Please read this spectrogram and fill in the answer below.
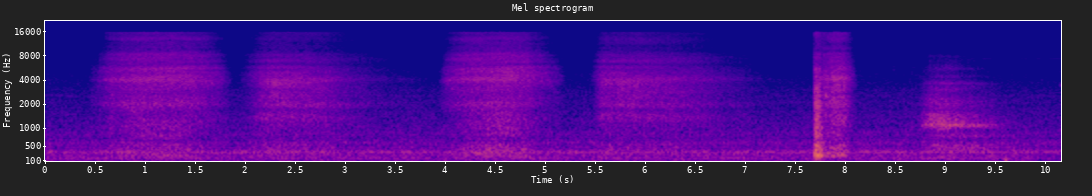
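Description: Several long breaths in and out through the nose while the cheeks are held full of air, then a short, sharp pop of air let out of the puffed cheeks about three-quarters of the way through, followed by a softer breath. This is the 'breathe and pop' practice step for didgeridoo circular breathing, done without the instrument.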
